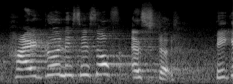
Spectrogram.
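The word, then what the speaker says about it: hydrolysis: पहले क्लियर कर लो, हाइड्रोलिसिस correct होता है, बट आप इंग्लिश को कई तरीके से प्रोनाउंसिएट कर सकते हो, तो लाइसिस भी चल जाता है, हो, ठीक है। तो हाइड्रोलिसिस ऑफ एस्टर, अगर हम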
